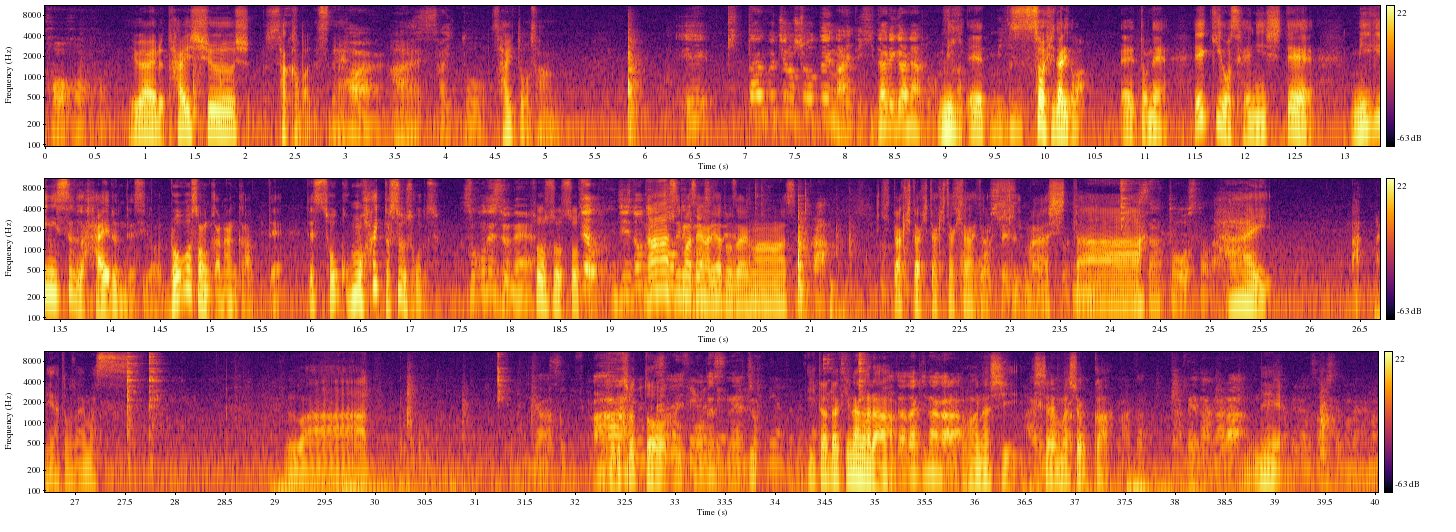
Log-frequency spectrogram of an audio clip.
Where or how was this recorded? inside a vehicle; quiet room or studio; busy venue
busy venue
